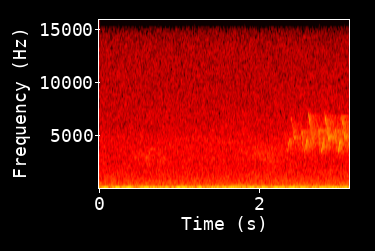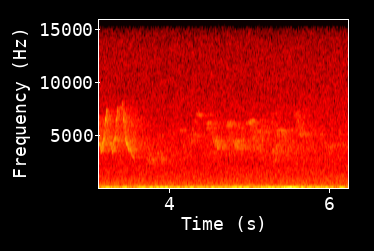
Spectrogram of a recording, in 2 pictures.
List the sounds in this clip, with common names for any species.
Chestnut-sided Warbler, Indigo Bunting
